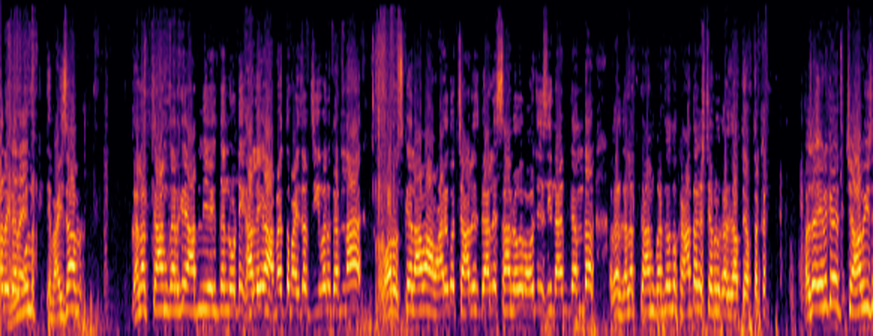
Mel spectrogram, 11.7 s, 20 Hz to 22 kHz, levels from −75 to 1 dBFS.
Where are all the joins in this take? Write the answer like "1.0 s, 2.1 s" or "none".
10.2 s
